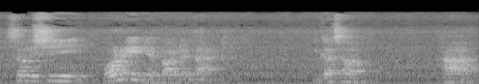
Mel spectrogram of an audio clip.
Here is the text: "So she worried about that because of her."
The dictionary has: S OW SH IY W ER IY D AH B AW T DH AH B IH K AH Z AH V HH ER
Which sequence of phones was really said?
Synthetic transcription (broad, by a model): S OW SH IY W ER IY D AH B AW T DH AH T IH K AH S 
